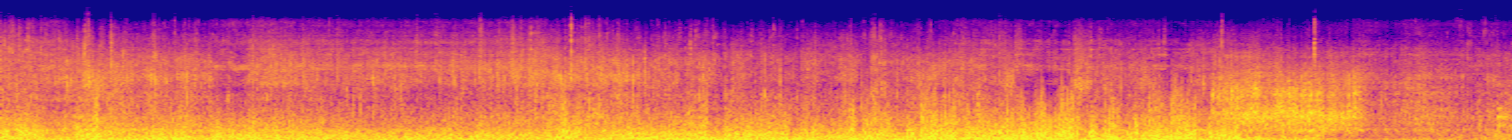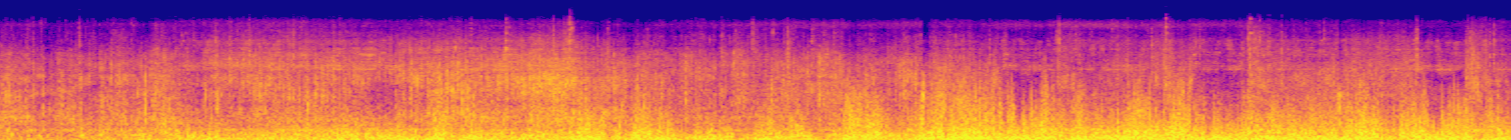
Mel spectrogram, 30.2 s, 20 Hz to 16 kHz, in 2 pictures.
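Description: Wind buffeting a GoPro 11's microphone as a Norco Sight mountain bike rolls fast down a dry dirt trail, with the tyres crunching over dirt and leaf litter. The rush eases for a couple of seconds about halfway through.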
